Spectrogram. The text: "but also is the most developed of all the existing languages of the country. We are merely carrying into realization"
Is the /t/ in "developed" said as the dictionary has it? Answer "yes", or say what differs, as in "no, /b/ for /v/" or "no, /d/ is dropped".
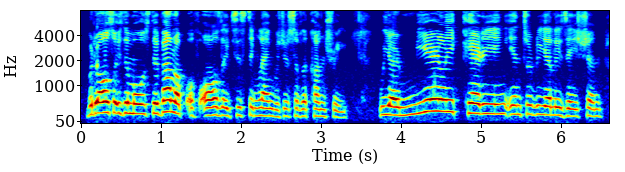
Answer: yes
